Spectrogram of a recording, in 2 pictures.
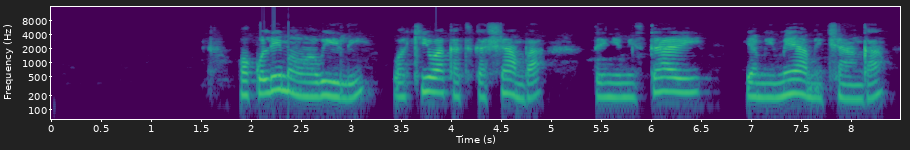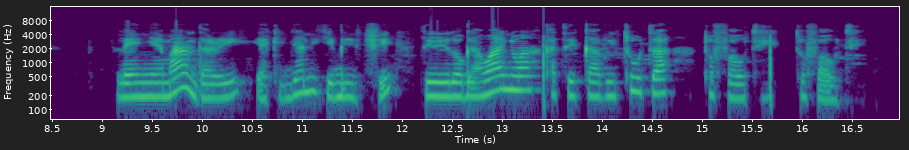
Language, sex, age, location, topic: Swahili, female, 18-24, Dar es Salaam, agriculture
